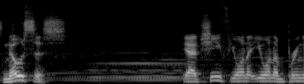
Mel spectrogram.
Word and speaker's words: Gnosis: I still feel like we should say it like Gnosis. No, it's Gnosis.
